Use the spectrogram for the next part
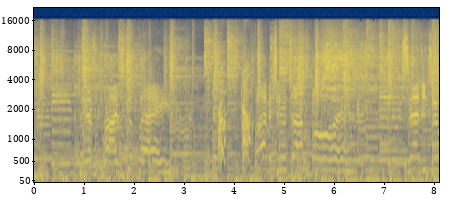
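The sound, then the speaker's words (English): A dog, Major, the Biden dog, barks and yips repeatedly and loudly over a dense, continuous musical backing that runs steadily throughout. “I think that dog just knows evil when it smells it.”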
